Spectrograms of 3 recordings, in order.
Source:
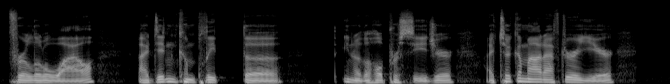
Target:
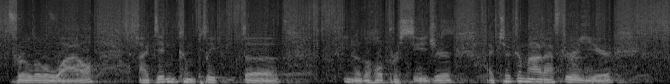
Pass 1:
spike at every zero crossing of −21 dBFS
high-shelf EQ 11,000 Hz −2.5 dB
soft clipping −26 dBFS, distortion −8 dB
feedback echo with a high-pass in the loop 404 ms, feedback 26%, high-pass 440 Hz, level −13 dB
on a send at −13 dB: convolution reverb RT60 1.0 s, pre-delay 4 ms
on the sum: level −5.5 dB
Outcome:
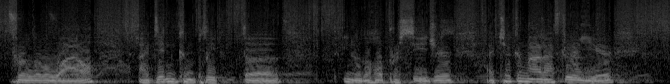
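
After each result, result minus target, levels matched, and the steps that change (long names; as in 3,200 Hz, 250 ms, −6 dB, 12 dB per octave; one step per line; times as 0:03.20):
soft clipping: distortion +9 dB; spike at every zero crossing: distortion −7 dB
change: soft clipping −16 dBFS, distortion −17 dB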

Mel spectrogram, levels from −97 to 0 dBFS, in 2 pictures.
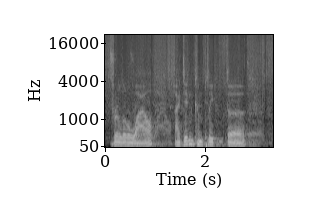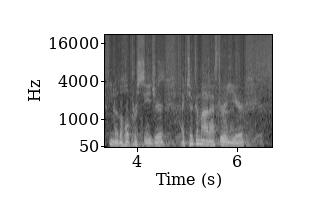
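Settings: spike at every zero crossing: distortion −7 dB
change: spike at every zero crossing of −13.5 dBFS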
